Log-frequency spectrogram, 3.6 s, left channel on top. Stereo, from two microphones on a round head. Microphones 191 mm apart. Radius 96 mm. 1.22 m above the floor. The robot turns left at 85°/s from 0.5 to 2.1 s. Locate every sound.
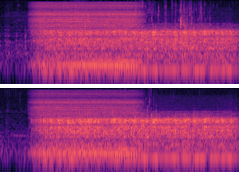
0.5 s boiling: 40° right, 6 m; by 3.5 s 175° right, 6 m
